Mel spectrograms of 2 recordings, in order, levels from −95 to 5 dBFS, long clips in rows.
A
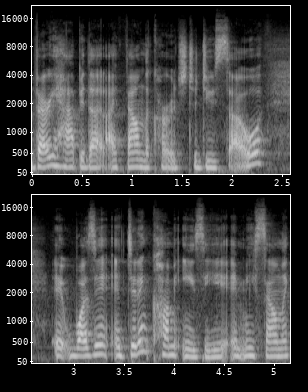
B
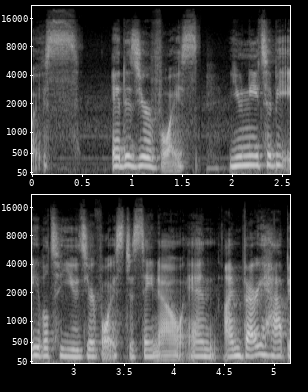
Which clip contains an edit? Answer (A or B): B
